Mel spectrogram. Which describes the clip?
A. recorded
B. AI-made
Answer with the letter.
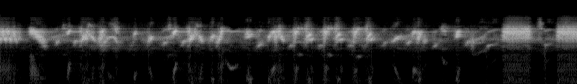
B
